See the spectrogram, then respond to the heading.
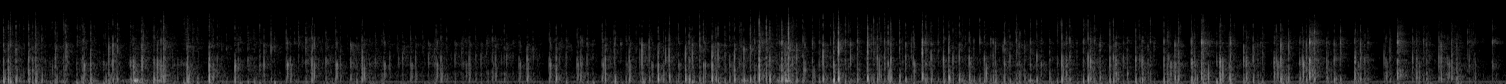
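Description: A small clear plastic lidded cup full of blue kinetic sand is held up in one hand and tapped rapidly with fingertips and nails, producing a dense, continuous run of short, dry clicks and taps. A steady low hum sits beneath the tapping throughout.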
